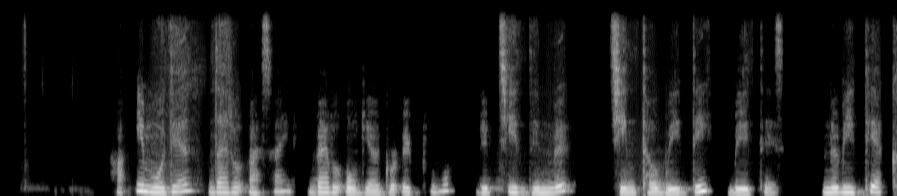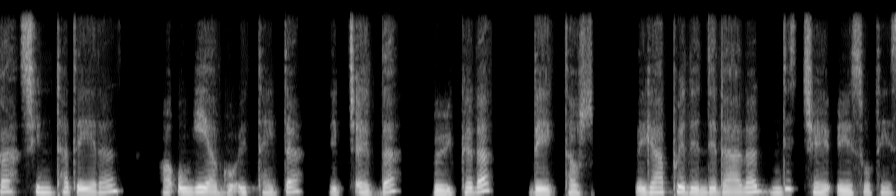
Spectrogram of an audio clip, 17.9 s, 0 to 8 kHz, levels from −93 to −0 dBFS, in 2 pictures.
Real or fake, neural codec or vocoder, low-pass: fake; codec, 16 kHz, 0.5 kbps, X-Codec, HuBERT features, trained on LibriSpeech; 7.2 kHz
